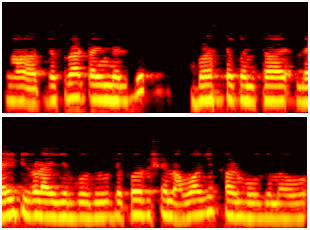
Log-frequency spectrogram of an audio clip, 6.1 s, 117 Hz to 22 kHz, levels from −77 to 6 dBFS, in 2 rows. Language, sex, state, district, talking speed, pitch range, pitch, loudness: Kannada, female, Karnataka, Bijapur, 120 wpm, 200-220 Hz, 215 Hz, -16 LUFS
